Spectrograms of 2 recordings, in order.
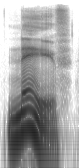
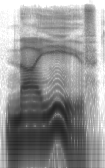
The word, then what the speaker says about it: naive: The perfect example, of course, is the word naive. Without those two little dots, you might be tempted to read it as knave. But the diaeresis over the I makes it perfectly clear that you say naive, pronouncing both the A and the I sounds.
